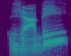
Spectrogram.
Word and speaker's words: Xabi: Xabi, B I. Yeah, that's it. With a V. In Spanish, B and V are pronounced the same way.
